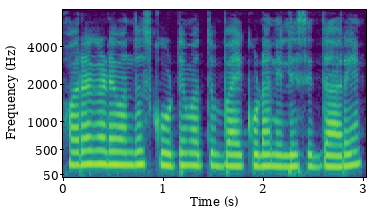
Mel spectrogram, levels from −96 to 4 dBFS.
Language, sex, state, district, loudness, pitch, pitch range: Kannada, female, Karnataka, Bidar, -13 LUFS, 215 Hz, 205-230 Hz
